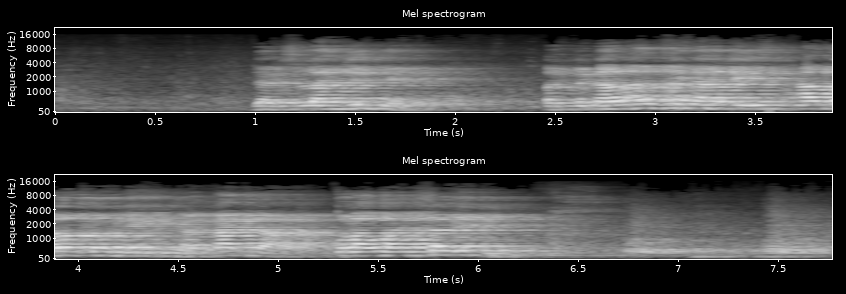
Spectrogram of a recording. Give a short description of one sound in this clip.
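A young man reads aloud through a microphone.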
